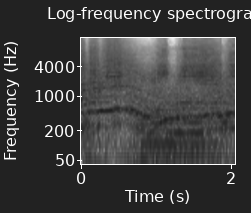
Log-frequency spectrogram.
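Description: Worship song sung by several voices into microphones over an electronic keyboard accompaniment; a sung note rises and falls about half a second in.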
